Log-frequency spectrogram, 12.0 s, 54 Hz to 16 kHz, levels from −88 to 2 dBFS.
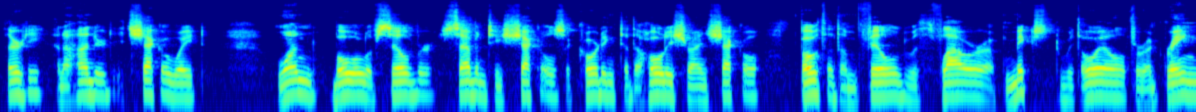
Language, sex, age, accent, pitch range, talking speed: English, male, 60-79, American, 105-130 Hz, 155 wpm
